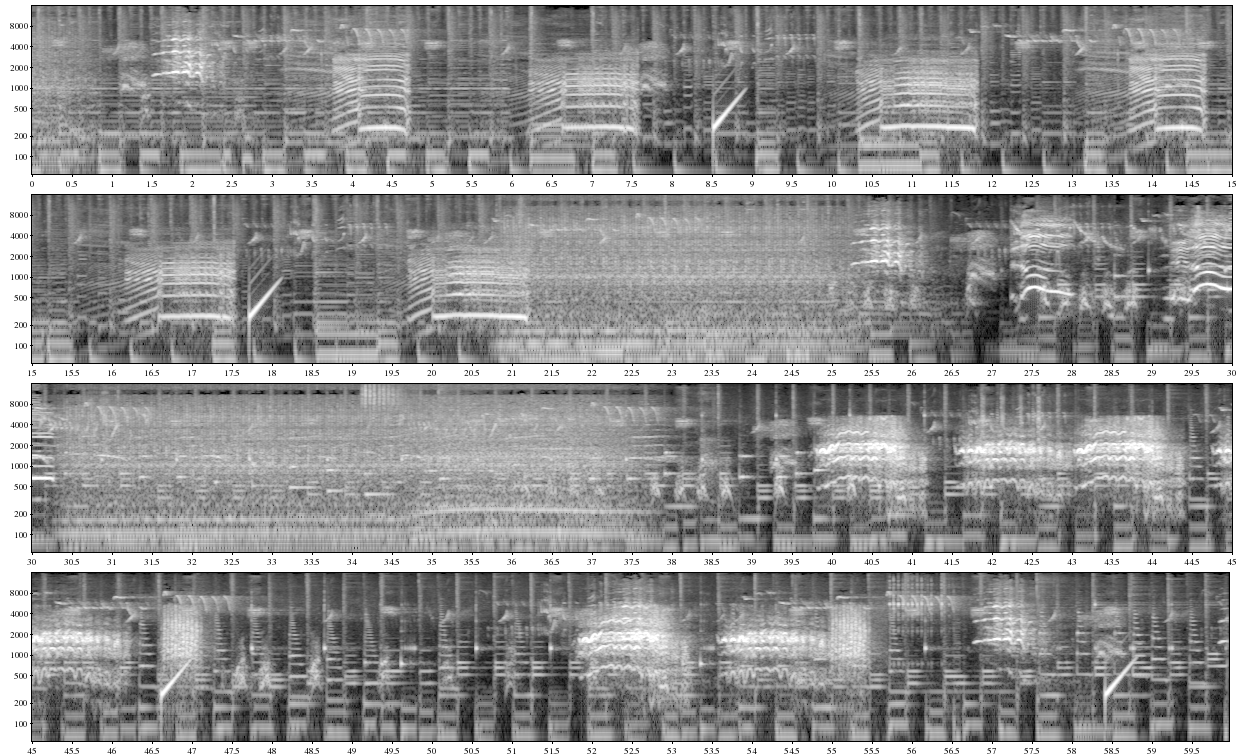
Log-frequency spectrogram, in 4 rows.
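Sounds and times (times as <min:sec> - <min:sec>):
horse whinnies: 0:01.3 - 0:02.4, 0:25.3 - 0:26.3, 0:39.3 - 0:47.3, 0:51.8 - 0:55.6, 0:56.8 - 0:57.6
cow mooing: 0:03.4 - 0:04.8, 0:06.0 - 0:07.7, 0:13.2 - 0:14.7, 0:19.6 - 0:21.2
children's music with steady beat: 0:06.8 - 0:21.1, 0:27.5 - 0:39.8, 0:46.2 - 0:51.9, 0:55.0 - 0:59.9.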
